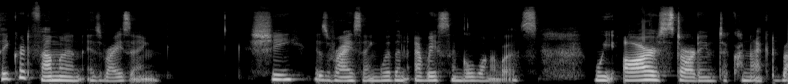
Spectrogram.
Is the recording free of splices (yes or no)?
yes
